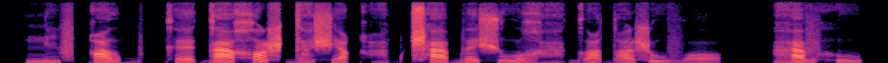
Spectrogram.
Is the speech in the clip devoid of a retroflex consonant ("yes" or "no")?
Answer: no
